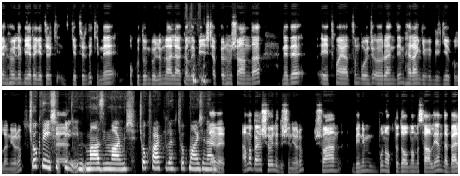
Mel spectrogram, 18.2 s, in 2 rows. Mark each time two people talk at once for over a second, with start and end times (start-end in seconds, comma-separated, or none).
none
